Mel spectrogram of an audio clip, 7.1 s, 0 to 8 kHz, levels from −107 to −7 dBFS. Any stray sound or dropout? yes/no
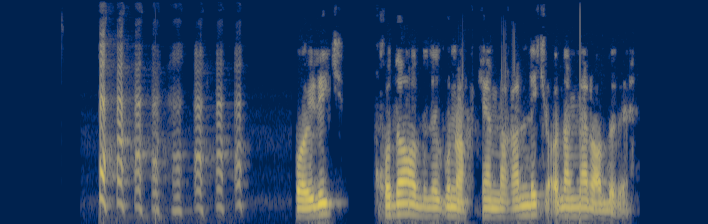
yes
